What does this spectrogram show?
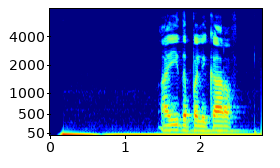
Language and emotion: Russian, neutral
